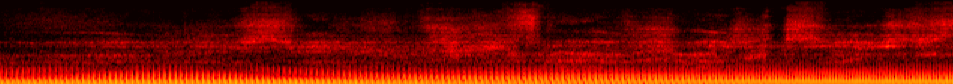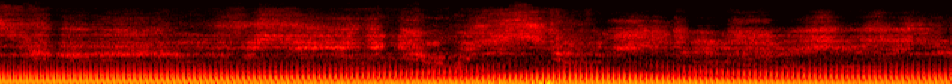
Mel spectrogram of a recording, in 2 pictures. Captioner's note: whispering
